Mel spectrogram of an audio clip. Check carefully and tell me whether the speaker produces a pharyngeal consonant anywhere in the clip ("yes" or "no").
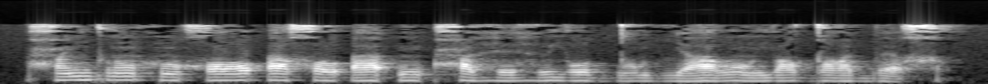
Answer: yes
